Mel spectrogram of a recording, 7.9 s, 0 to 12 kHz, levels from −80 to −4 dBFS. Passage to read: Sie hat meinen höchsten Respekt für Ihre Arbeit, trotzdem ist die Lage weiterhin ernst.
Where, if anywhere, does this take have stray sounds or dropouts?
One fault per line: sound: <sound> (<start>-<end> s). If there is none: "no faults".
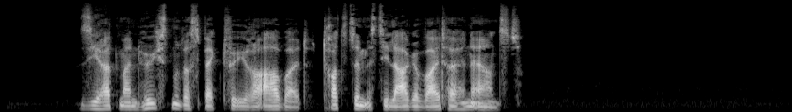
no faults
